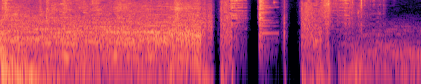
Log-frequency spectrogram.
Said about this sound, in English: At one point, she grabs hold of a huge battering ram and repeatedly smashes it against one of the Capitol windows.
